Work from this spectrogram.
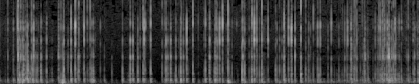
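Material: Plastic.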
